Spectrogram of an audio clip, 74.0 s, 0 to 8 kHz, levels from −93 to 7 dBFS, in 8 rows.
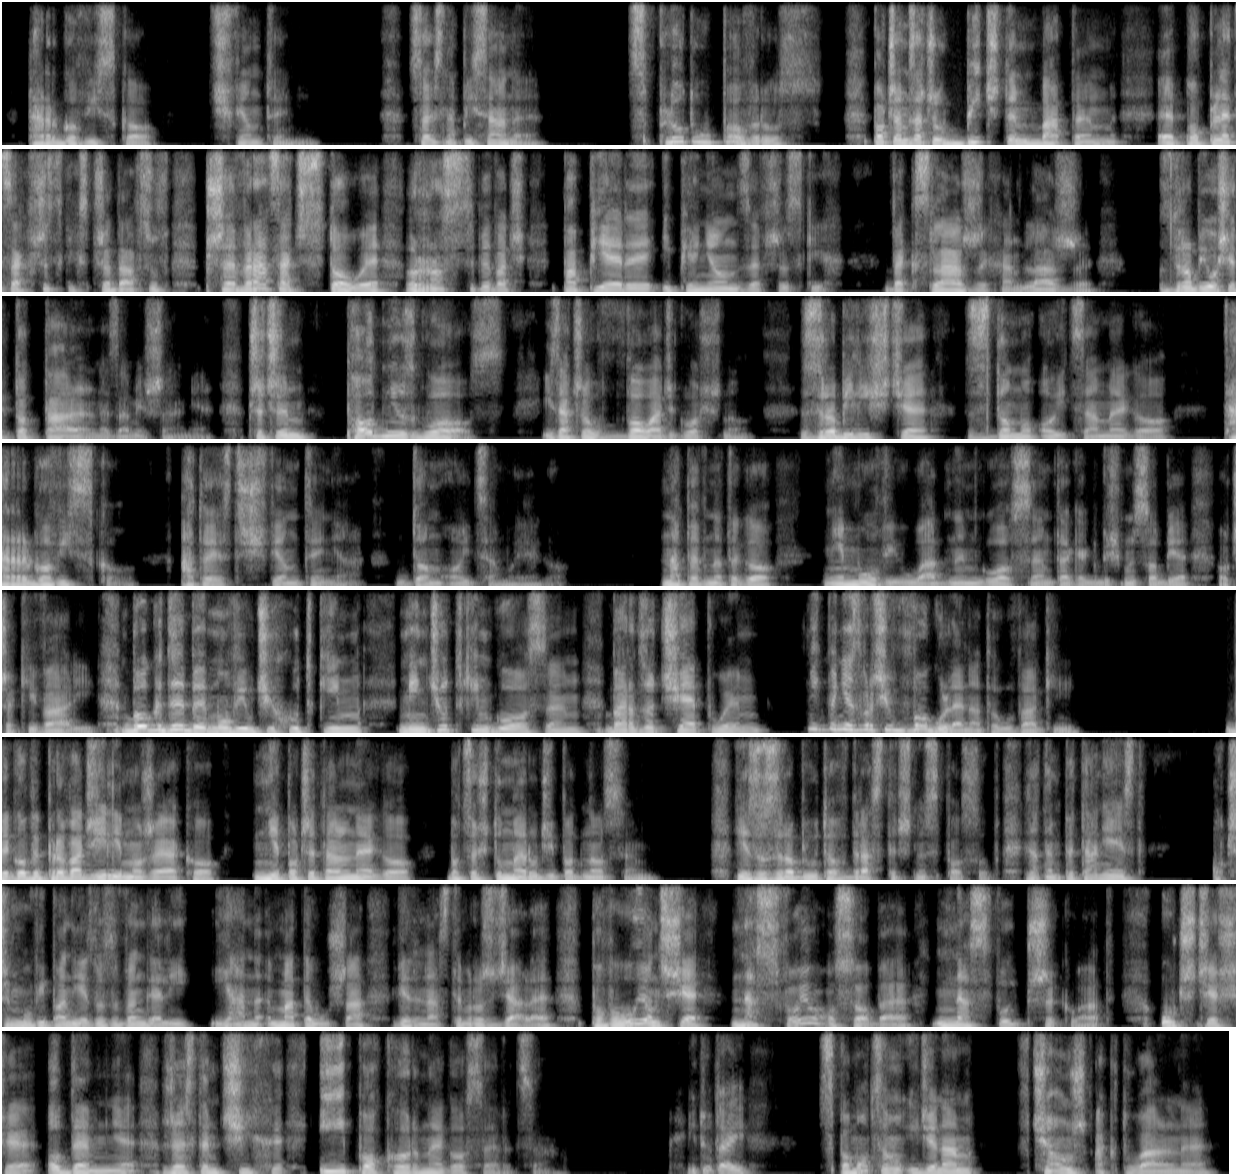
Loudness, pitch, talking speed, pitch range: -20 LUFS, 130 Hz, 115 wpm, 110-150 Hz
